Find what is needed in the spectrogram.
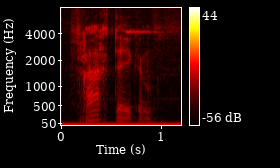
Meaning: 1. a question mark (?) 2. something that is unknown or unclear, something unanswered
- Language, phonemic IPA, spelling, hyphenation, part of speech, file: Dutch, /ˈvraːxˌteː.kə(n)/, vraagteken, vraag‧te‧ken, noun, Nl-vraagteken.ogg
